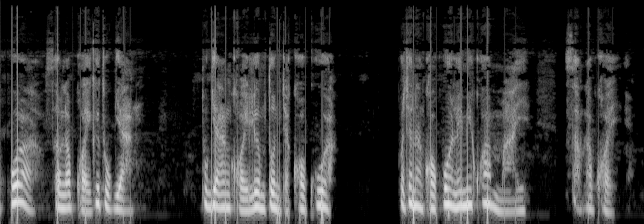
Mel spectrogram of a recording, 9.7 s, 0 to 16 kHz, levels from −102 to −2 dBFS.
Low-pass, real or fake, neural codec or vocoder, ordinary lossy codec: 14.4 kHz; real; none; MP3, 64 kbps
